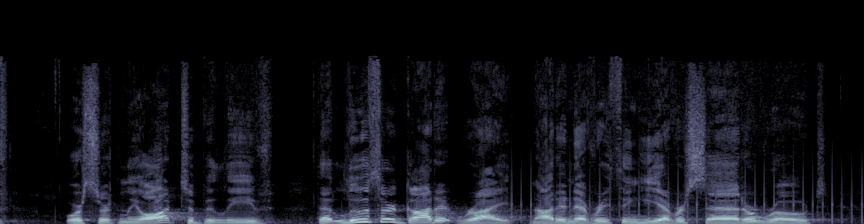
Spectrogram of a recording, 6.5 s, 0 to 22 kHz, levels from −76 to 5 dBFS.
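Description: Interference from nearby equipment or a faulty connection or power supply is the likely source of a train of clicks that begins at 3.83 s and runs to 6.47 s. Pulses of much the same shape arrive at an even 13.7 per second, around forty in all, and their peaks rise to about 5 dB above the surrounding audio, so they come across as a steady, sharp ticking laid over the final seconds of the recording.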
